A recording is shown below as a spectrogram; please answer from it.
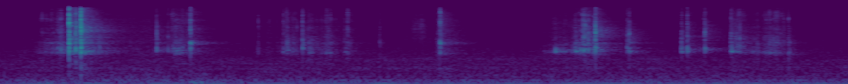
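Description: Aluminium-bodied retractable utility knife being worked by hand: a series of short metallic clicks and scrapes from its sliding blade mechanism, the sharpest about half a second in.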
